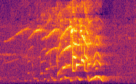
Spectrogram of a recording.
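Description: A Montezuma oropendola gives a liquid, bubbling burst of tumbling notes ending in a loud, arching gurgle, about a second and a half long, with a quiet background.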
